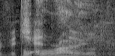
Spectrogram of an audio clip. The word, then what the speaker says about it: Bucciarati: Like a hard C, yeah. For Buccarati.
